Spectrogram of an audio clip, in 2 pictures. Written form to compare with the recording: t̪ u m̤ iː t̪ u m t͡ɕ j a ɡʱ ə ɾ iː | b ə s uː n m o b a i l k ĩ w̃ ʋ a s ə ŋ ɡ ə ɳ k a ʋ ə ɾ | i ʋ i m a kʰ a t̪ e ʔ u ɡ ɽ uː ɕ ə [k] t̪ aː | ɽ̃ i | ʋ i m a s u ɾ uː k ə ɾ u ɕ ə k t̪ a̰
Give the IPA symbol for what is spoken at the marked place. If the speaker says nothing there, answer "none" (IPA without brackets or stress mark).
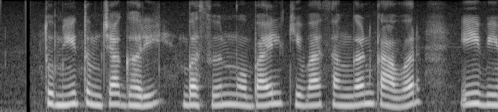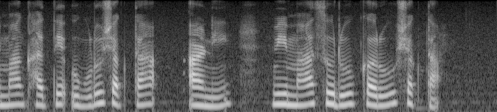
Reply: k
